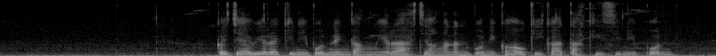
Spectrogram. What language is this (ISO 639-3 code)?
jav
